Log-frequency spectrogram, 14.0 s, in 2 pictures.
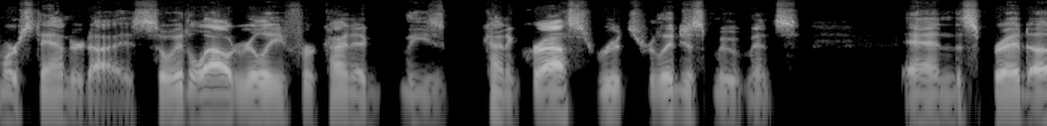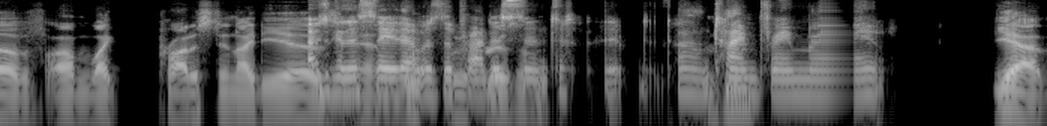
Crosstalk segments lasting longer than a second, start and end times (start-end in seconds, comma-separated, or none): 9.0-10.6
